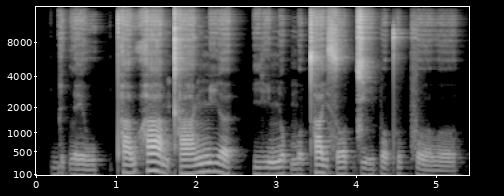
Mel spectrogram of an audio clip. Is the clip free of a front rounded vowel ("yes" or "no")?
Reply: yes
